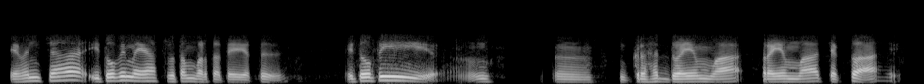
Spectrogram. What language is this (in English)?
Sanskrit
